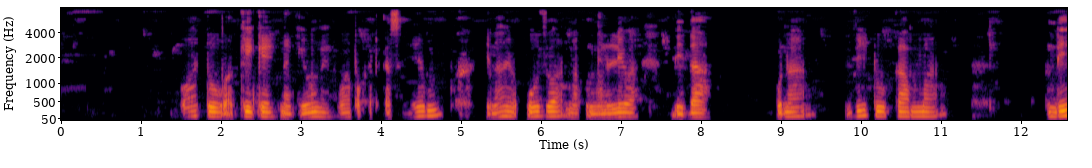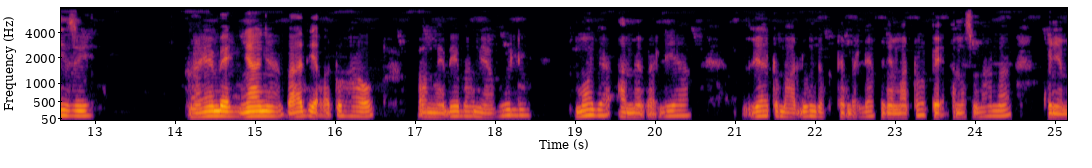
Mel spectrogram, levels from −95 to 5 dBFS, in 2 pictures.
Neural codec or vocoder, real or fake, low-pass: none; real; 7.2 kHz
